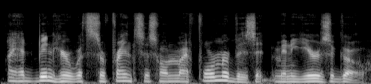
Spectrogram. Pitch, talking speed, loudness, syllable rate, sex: 140 Hz, 225 wpm, -17 LUFS, 5.6 syllables/s, male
